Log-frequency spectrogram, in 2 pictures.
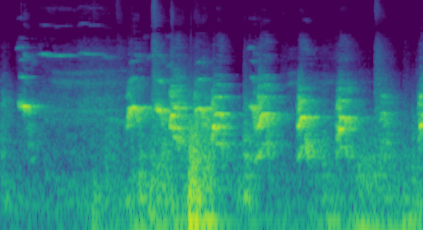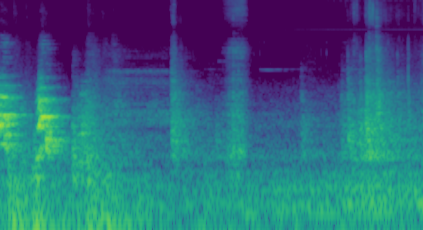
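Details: Small female Doberman Pinscher puppy, a holdback pick, lets out a rapid run of high yaps for several seconds, then the barking fades to faint, scattered yips over low room noise.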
